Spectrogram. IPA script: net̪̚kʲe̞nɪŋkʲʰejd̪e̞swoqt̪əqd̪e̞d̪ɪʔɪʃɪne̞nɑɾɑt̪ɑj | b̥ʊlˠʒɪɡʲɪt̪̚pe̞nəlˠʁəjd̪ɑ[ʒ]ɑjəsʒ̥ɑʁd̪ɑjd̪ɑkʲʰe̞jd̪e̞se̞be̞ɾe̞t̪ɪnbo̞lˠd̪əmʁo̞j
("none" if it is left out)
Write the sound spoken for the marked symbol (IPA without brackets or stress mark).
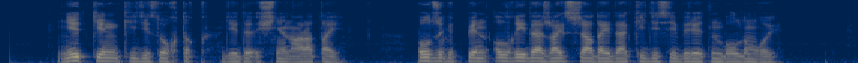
ʒ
